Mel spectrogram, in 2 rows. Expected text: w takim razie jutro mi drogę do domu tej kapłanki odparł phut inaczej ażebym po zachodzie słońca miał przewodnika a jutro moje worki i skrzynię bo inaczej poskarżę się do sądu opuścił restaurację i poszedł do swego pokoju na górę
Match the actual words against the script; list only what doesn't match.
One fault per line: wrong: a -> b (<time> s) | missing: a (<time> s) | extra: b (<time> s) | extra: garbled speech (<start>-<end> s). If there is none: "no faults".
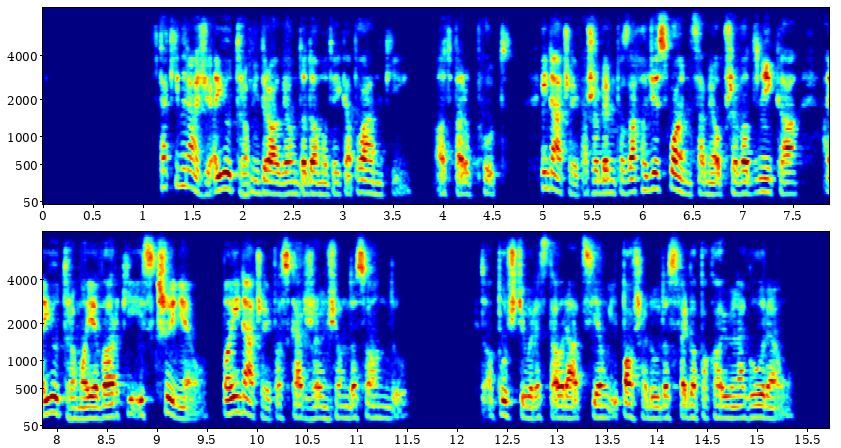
no faults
